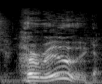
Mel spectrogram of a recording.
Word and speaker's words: Hrudey: Silent H? Yeah, and it's rude to mispronounce a guest's name. I see what you did there. It's Hrudey.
